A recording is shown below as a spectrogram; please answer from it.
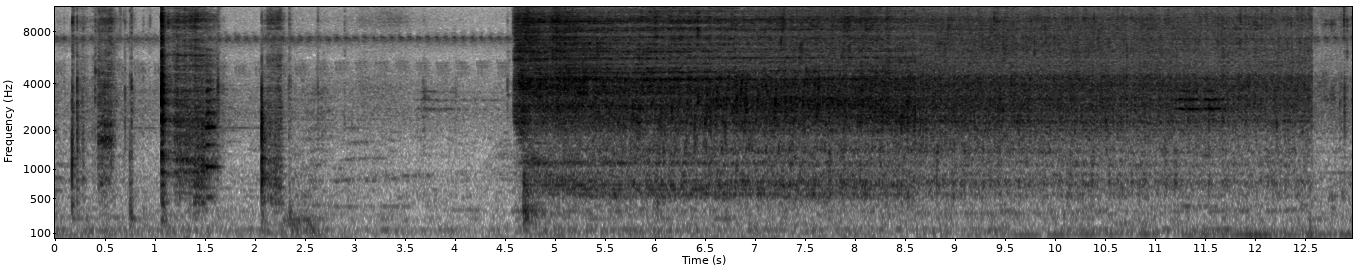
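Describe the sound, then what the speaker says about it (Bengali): Palm-fruit malpua batter dropped into hot oil fries with a sudden, steady hiss and crackle that goes on for several seconds, after a few quieter clinks and knocks of utensils. "এবার অল্প অল্প দিয়ে এগুলো ভেজে নেব।"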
